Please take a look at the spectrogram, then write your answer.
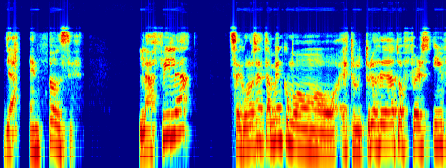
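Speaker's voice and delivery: ordinary talk, nothing marked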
